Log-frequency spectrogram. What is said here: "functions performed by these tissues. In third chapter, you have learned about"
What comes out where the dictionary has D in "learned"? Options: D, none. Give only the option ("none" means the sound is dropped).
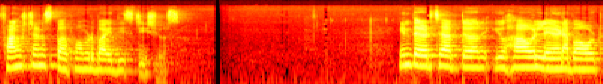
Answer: none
